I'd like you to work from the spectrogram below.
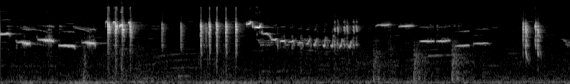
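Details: Brown-chested jungle flycatcher in full song, meant as a lure: descending whistled notes broken by dense buzzy bursts, a gliding trill, and scattered clear high whistles.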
